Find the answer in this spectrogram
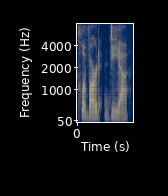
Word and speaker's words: ClavardIA: That's pronounced ClavardIA.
